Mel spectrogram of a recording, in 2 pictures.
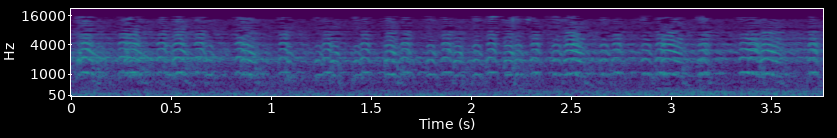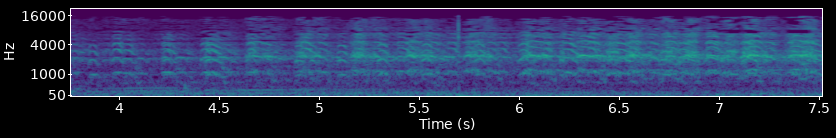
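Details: Southern lapwing alarm call against intruders or predators in its territory, given day and night in marshes and pastures: harsh, strident notes repeated rapidly, about three or four each second, over a steady background hiss.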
